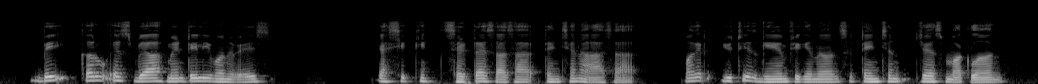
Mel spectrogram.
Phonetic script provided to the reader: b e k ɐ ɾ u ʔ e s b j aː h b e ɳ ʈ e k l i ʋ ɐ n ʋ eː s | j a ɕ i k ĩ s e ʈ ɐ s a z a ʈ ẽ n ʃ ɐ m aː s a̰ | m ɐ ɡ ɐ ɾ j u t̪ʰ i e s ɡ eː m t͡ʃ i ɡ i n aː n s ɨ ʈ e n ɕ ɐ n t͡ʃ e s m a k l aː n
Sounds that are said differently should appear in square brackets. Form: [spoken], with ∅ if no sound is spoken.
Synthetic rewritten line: b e k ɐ ɾ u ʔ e s b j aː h [m] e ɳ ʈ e [∅] l i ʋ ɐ n ʋ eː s | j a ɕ i k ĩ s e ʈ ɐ s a [s] a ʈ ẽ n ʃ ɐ [n] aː s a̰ | m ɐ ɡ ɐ ɾ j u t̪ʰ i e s ɡ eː m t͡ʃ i ɡ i n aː n s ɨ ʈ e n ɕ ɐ n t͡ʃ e s m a k l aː n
